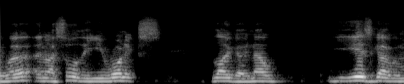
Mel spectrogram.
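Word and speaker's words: Euronics: to go okay and that's e-u-r-o-n-i-c-x right electronics but uronics uronics there it's in the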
